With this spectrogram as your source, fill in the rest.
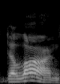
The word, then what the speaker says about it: Dilan: my great pleasure to be talking with donon today it looks like it's spelled Dillan or that's how I wanted to pronounce it but corrected me and said it's donon so great to have you on the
